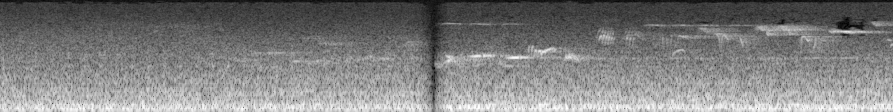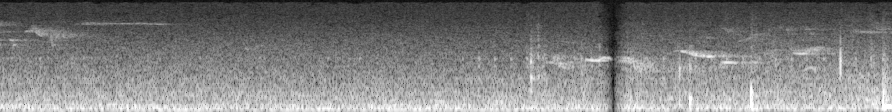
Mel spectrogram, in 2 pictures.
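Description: Faint small birds chirping in short scattered calls, about two seconds in and again near the end, over a low steady hum; otherwise near silence.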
